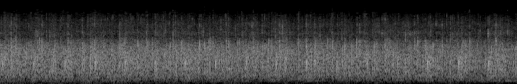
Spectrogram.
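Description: Concert audience applauding: many people clapping steadily together.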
